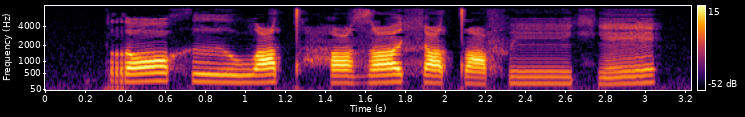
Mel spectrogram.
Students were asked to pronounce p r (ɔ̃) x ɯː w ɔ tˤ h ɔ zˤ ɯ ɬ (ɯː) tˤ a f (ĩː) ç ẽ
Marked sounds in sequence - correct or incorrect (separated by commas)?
incorrect, incorrect, correct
